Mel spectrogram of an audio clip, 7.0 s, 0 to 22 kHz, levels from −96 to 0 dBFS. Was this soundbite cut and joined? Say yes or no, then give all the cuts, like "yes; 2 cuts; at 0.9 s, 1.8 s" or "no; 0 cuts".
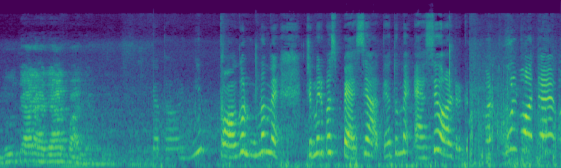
yes; 2 cuts; at 1.9 s, 5.9 s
